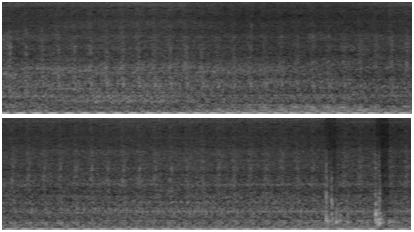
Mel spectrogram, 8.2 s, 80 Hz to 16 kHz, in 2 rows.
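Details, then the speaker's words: 2018 Mustang GT Coyote at idle: a low, hollow clapping tap about three per second from the intake manifold runner control flaps, not engine knock. It stops when the blue IMRC connector is unplugged and returns when it is plugged back in. "see i plugged that back in and here comes that clap again that tapping"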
